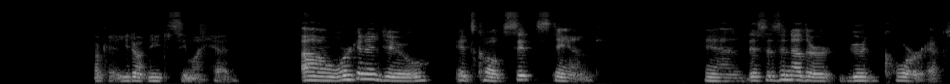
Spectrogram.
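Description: A middle-aged woman speaks calmly into a nearby microphone.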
